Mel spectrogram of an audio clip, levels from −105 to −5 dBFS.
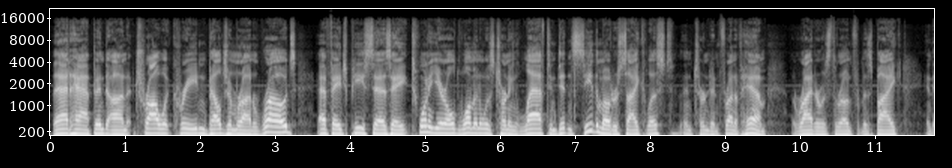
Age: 40-59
